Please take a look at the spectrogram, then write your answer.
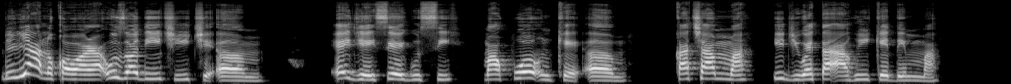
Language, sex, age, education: Igbo, female, 15-29, tertiary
